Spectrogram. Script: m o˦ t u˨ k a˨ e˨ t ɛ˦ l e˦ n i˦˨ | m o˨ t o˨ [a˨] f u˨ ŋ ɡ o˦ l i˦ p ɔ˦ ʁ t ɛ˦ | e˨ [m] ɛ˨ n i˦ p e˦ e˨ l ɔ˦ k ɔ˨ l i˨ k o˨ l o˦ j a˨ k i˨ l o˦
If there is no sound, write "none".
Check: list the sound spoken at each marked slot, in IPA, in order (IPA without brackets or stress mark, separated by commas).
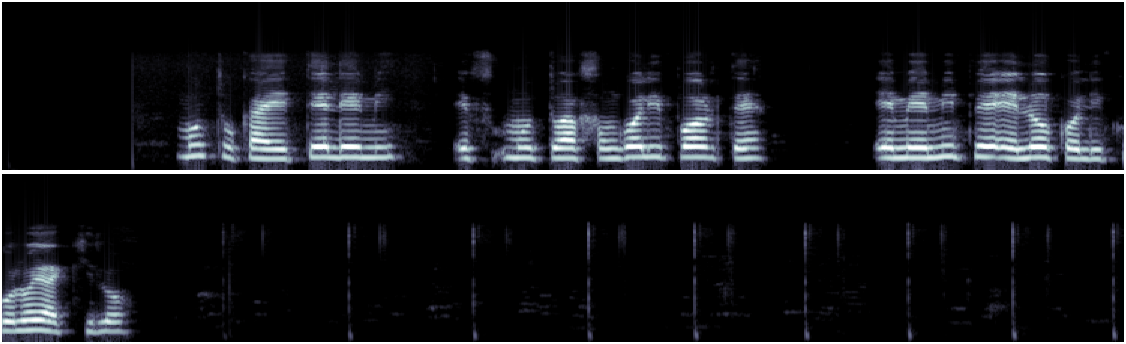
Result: a˨, m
